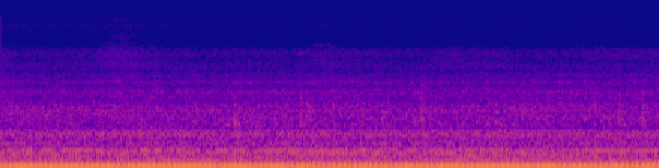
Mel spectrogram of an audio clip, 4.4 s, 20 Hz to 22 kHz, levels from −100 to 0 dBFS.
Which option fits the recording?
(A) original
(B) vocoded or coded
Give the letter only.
A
